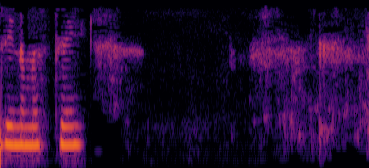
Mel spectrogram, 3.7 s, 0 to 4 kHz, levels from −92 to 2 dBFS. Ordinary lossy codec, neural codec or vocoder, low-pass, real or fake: MP3, 16 kbps; none; 3.6 kHz; real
